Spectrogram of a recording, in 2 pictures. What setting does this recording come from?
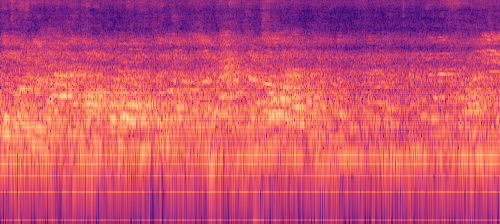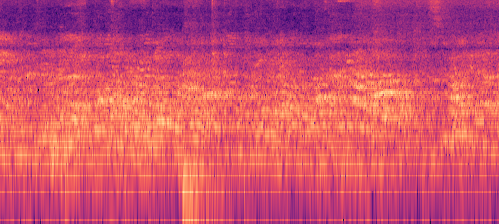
cafe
